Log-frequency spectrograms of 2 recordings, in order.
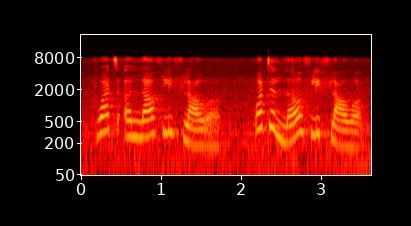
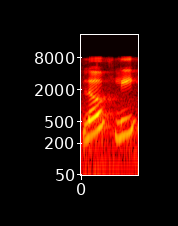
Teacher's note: we are putting stress on love, not ly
